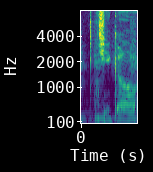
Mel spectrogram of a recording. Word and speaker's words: Chico: And the thing that's kind of cool between what I like about those two parallels is Ken started up in Chico. Chico, yeah.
